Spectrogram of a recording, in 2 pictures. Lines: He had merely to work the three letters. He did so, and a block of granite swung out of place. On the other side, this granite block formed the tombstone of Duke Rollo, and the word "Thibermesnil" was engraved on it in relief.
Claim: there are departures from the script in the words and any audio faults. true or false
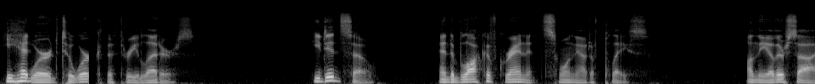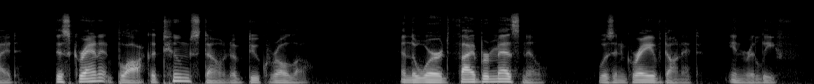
true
